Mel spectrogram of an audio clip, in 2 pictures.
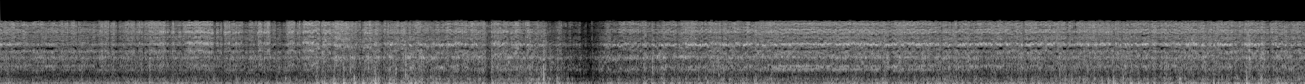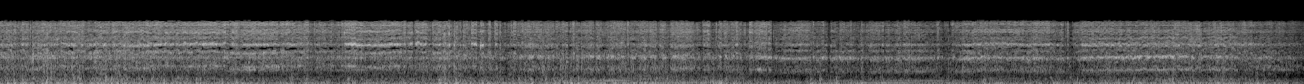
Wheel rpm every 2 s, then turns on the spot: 230, 240, 180, 160, 210, 220, 230, 220, 220, 200, 180, 160, 140.
none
